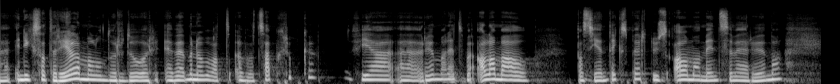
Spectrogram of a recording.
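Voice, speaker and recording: A woman speaks at a medium pitch with a dark, mellow tone and ordinary pitch variation. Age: 40s. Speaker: patient with chronic illness. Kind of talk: testimony. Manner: hesitant, many fillers.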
